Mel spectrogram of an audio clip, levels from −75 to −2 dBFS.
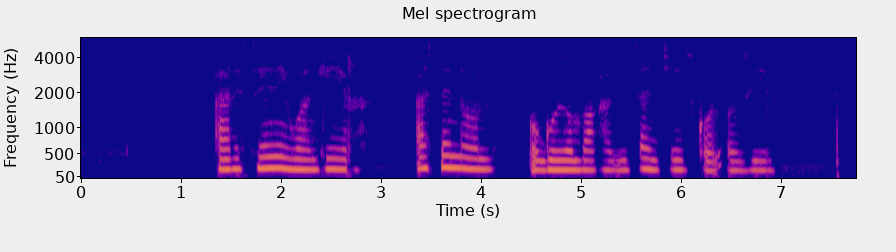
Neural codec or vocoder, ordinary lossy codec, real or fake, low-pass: none; none; real; 5.4 kHz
